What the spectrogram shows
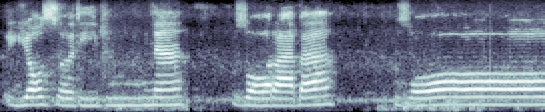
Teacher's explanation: ضا کی آواز موٹی اور نرم ہوتی ہے. ضاد کی آواز بہت موٹی اور نرم تو ہوتی ہے لیکن جماؤں کے ساتھ نکلتی ہے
